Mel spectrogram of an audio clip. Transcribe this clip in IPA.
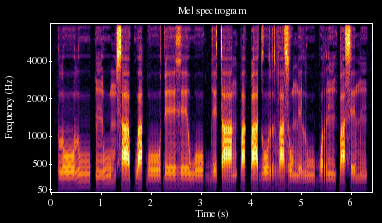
loː˨luː˦pĩ˨ ɾuː˦msa˨ kʷa˦ ɓoː˨ɗeː˦ɣeː˦ woː˨ɡ͡be˨taː˨ŋ pa˨˦k͡pa˦˨ doː˦rva˨ zo˦ŋe˨ luː˨ bɔ˦rĩ˦˨k͡pa˨ se˨mĩ˨

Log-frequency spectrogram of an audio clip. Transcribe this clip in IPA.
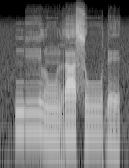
ŋiː˦lũ˨ra˦ suː˦ɗe˨

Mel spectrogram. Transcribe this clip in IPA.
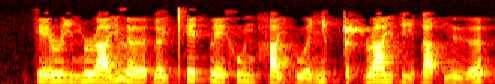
ke˨˩˨ɹi˨˩˨mɹa˨˩˦j ləː˨˩ ɗə˨˩˦jt̪ʰe˦˥t̚ le˨˩xu˨˩nha˨˩˨j ʔu˨˩ə̯ɲə˦˥k̚ ʈə˨˩k̚ɹa˧jɗi˨˩˨ ɗa˨˩t̚nɨ˨˩˦ə̯

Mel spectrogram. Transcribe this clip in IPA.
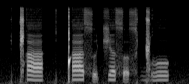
ǁa | ǃaso̰t͡ʃ ɐsɔ̰s ɡ͡ǁo

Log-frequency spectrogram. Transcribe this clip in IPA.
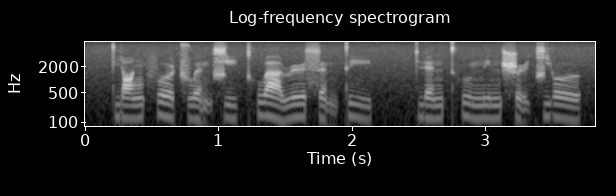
t̪jɑ˨˦ŋfo˥˨ʊ̯ʈ͡ʂwə̰˨˩nɕi˨˦ kʰwä˥˨ɻɻ̩˦sə̰˨˩nt̪i˥˨ | t̪ɥɛ˨˦nt̪ʰu˥˨n̪i˨˦n ʂɻ̩˨˩t͡ɕjo˥˨ʊ̯

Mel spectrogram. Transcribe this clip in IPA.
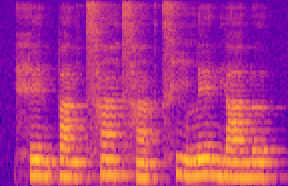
he˨˩npa˨˩ŋ t͡sʰã˦t͡sʰã˨k̚t͡sʰi˥˧ le˦n̪ja˧n̪ə˧

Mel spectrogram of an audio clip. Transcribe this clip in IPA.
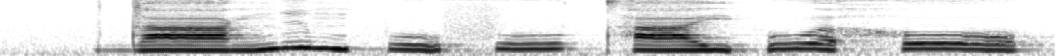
daː˩ŋi˥˨m pu˧˩fuː˧˥t̪ʰaː˧jʔu˥˨ə̯ ho˥˨

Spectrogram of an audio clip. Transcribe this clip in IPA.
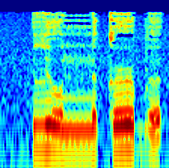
lʲonːə kə˞bə

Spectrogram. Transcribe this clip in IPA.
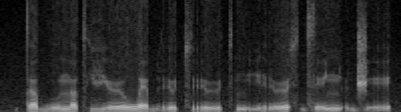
tɐ˩˧bu˧˩˧nʌ˩˧t͡s vʲøː˧˩˧wɛ˧˩˧brʉ˩˥t͡srʉː˧˩˧t͡s nḭ˩˥røː˩˥sd͡ze˩˧ɲə̰˧˩˧ d͡ʒḛ˩˥

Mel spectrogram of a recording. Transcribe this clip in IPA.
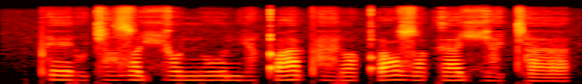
pʰɛ ɾo̤cʰɛ̤zˤʏ çɔɲo ne̤qʼa pʰa̤ɾɔqʼo zˤʏka ça̤cʰa

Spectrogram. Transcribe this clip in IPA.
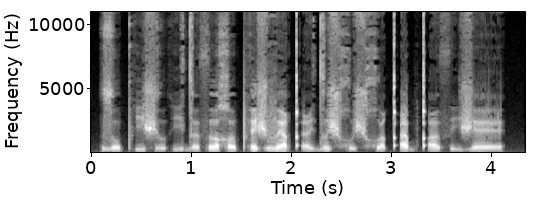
zo˥˧pʰi˥˧ʃɤ˩˧ʔi˧ dɐ˩˧θɤ˥˧χɤ˧pʰɛ˥ʃ vɛ˥˧qʼi˩˧dɤ˥ʃ χʷɐ˩˧ʃ χʷɐ˧qʼɛ˥bqʼɤ˧θi˩˧ ʒɛ˧˩

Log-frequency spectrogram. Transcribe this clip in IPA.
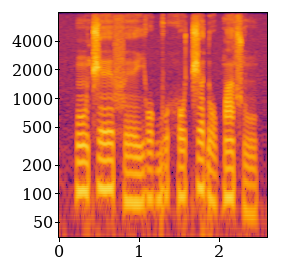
ũ˧ t͡ʃeː˦feː˨jo˧ ɡu˧ho˧t͡ʃə˦ɗo˨ pã˦sũ˨

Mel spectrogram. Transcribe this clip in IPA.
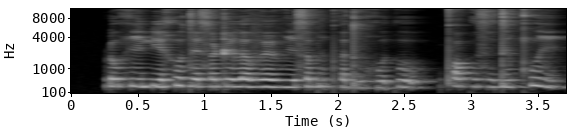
ɽuxi mʲɛxude sœʈylə vø visəbi pʰədṳ xʷeku | pʼɔkə̤se̤di kʷʰi

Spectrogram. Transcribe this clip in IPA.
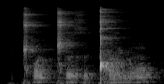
ǁʰɔ̃˨˥ʈǁʰə˧xə˩ ǃʰã˩˧ɪ̯ɳõ˨˥

